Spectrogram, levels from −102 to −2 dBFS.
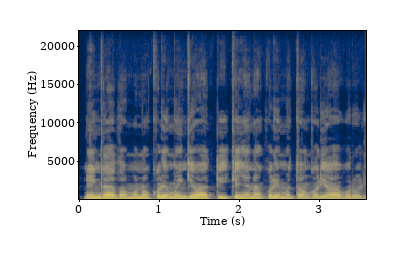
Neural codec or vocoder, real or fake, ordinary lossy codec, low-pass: none; real; none; none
